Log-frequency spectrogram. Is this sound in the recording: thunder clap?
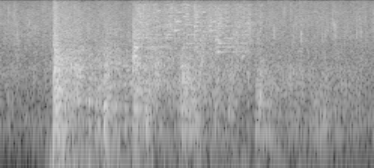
yes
